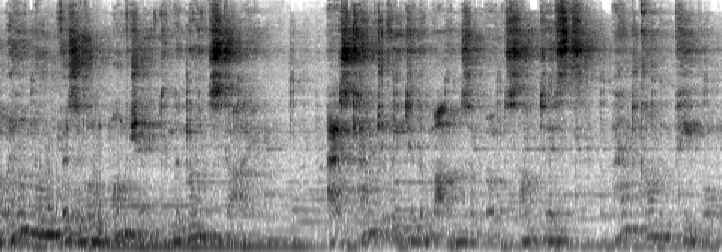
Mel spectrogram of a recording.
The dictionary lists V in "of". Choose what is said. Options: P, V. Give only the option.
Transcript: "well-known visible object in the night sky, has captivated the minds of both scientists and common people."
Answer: V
